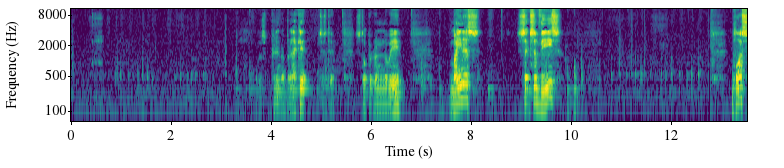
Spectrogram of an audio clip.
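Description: A marker squeaks and scratches across paper.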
